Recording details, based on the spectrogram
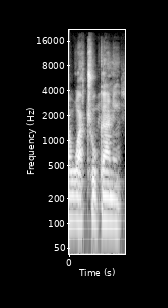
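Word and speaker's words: Washukanni: Es pronuncia Huachukani.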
